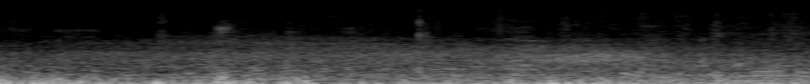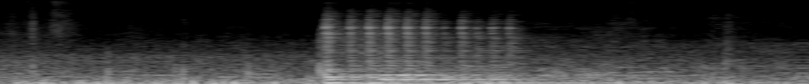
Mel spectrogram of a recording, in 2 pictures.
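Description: Wind buffeting the microphone with a steady low rumble. About six seconds in, a low, steady pitched sound lasts about a second and is the loudest thing heard.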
